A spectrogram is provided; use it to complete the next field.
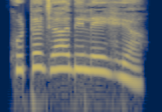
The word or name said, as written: ಕುಟಜಾದಿಲೇಹ್ಯ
